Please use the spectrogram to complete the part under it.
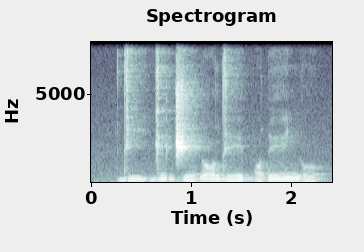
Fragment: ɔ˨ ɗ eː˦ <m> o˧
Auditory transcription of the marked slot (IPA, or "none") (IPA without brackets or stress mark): ɲ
